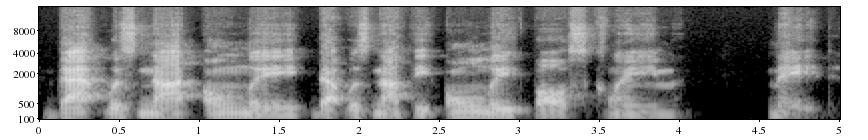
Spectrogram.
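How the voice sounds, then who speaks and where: A male show host in a measured voice, reading news reports aloud to a guest. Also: fairly low pitch, bright, forceful tone.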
